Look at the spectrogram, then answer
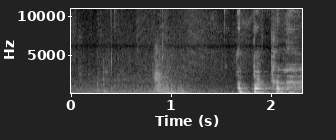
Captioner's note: a/c clunks off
